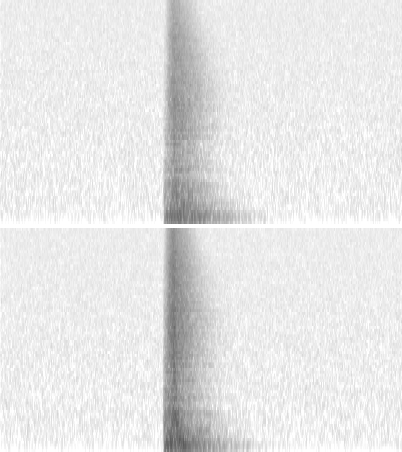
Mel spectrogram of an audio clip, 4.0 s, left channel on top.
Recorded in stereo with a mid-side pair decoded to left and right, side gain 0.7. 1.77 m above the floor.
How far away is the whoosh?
About 1.6 m.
